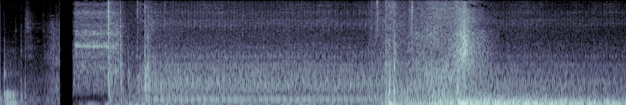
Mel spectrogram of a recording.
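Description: Channel logo transition sting made of sound effects: a whoosh over a held tone, then about two and a half seconds in a low boom with a bright swoosh, fading away.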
